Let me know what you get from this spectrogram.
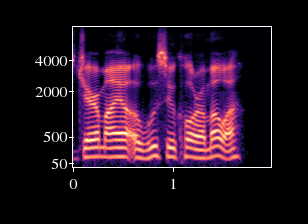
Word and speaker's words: Jeremiah Owusu-Koramoah: One of them was Jeremiah Owusu-Koramoah. – It's an impressive pronunciation, I just wanted to say. I think it's right.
